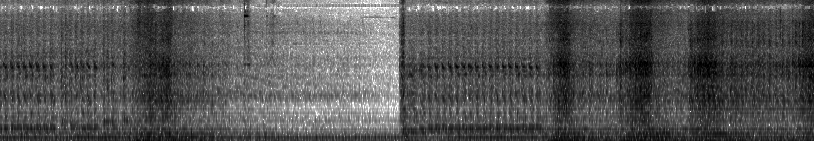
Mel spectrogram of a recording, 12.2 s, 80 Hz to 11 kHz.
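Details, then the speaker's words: 1987 Ford F-350 diesel started after sitting 8 months, batteries charged about an hour, ether used; low steady diesel clatter holding even idle through throttle blips; wiring issues noted; normal diesel idle. "It's running. That really didn't take much effort."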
